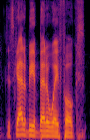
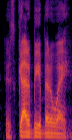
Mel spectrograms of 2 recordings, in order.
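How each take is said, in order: First: Louder, fast TV-ad pitch; infomercial pitch. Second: Said in the usual way. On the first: Pretend. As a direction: sell it like a late-night infomercial host. Infomercial catchphrase to viewers.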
